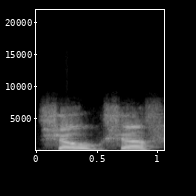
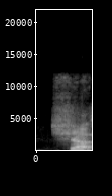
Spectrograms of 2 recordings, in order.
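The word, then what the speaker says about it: Shough: Shuck. Shuck. I'm calling him show cuz I ain't never heard no K sound come from a G and a H.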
